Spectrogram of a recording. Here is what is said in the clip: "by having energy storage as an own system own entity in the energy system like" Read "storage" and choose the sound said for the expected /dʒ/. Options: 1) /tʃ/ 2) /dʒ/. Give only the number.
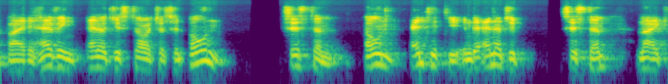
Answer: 1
